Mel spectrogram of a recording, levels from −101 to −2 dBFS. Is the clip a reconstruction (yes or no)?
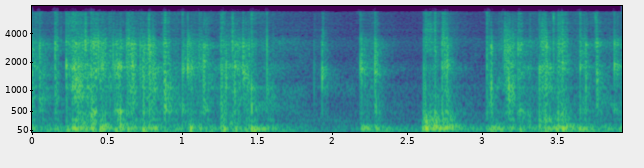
yes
